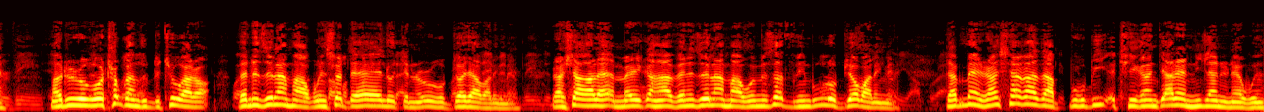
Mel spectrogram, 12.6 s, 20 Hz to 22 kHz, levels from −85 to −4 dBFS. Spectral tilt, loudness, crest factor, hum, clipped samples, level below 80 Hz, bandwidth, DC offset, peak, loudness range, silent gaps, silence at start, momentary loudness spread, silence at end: -7 dB/octave; -25 LUFS; 18 dB; none; under 0.1%; -72 dBFS; 11.5 kHz; under 0.1%; -6 dBFS; 3 LU; none; 0 s; 9 LU; 0 s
